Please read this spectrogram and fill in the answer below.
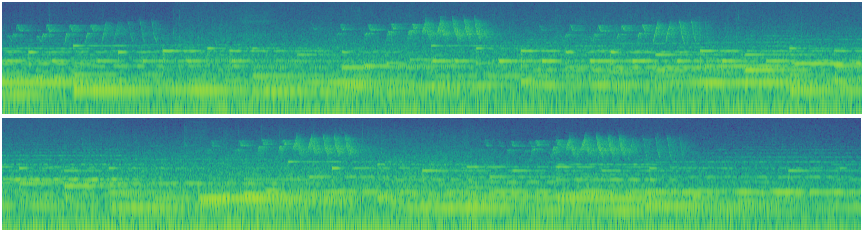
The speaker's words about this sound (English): Nevertheless, I'm finding species such as this northern water thrush, who likely arrived a week or two ago to much warmer weather, singing in spite of the chilly air.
